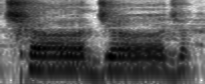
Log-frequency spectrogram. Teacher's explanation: च बोलेंगे तो जिह्वा को ताल में स्पर्श करा दे रहे हैं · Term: च वर्ग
